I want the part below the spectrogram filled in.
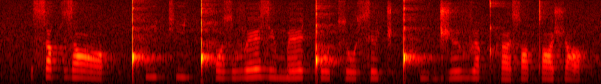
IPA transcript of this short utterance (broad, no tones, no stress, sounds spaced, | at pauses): s ɛ q z ɑ | ǃʰ i c i ʎ ǃʰ ɔ z v ɛ z ɪ m ɛ ǃ o t͡s o s ɘ t͡ʃ ǃʰ i d͡ʒ ɘ v i qʰ ɘ s o tˤ o ʃ ɑ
